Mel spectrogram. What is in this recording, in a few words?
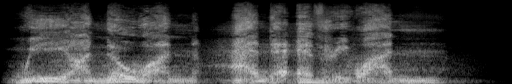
Male Monster Play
